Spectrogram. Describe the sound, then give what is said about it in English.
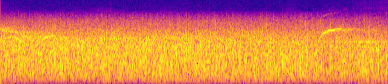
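A crowd claps steadily for a few seconds, a dense, even wash of applause from a studio audience with no voices breaking through. “She gets a little applause.”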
